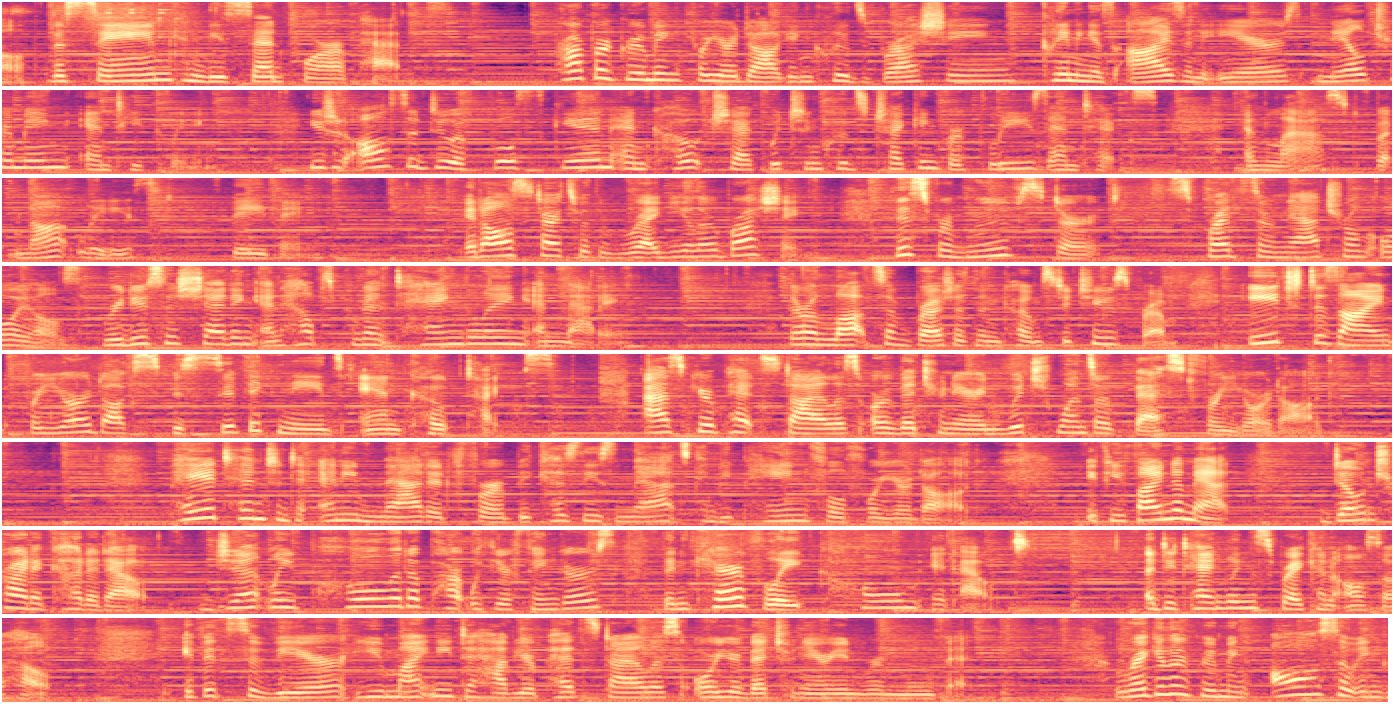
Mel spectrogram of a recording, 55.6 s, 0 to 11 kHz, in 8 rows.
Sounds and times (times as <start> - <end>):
Speech: 0.0 - 2.2, 2.8 - 15.5, 16.2 - 24.0, 24.8 - 34.5, 35.6 - 39.6, 40.2 - 46.8, 47.4 - 48.9, 49.6 - 53.5, 54.2 - 55.5
Music: 0.0 - 55.5.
